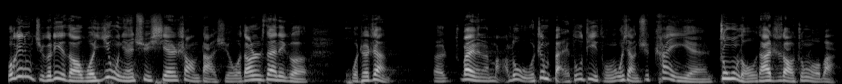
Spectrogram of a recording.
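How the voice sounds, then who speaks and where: A young man from northern China telling a stand-up comedy story, acting out the dialogue with lively delivery. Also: high voice, fast talker, husky.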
